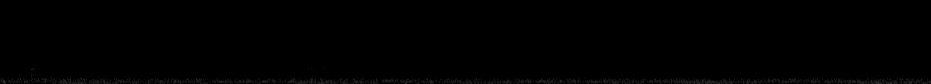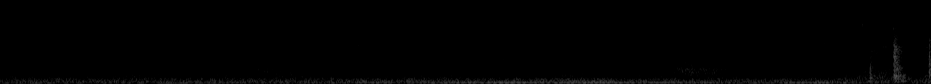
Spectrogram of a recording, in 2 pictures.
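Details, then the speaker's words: Deep mouth breathing during stethoscope lung auscultation: the patient sits with shoulders rolled back and takes full breaths through the mouth to avoid nasal whistles; about four slow, deep cycles over a low room hum. "so the same position for you shoulders rolled back and every time I place the stethoscope on you you take a full inhalation and exhalation through your mouth the reason we're going through the mouth is you don't get any whistles for the nose"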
